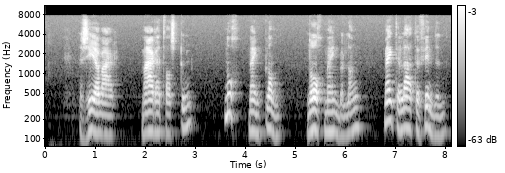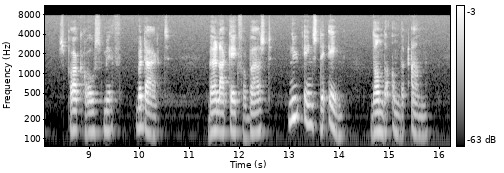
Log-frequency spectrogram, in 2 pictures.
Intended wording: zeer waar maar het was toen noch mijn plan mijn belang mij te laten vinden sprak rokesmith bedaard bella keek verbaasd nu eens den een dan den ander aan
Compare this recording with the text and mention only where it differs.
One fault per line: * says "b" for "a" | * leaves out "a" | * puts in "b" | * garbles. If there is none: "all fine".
* puts in "noch"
